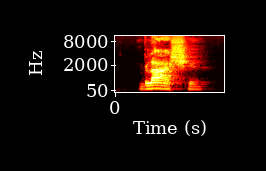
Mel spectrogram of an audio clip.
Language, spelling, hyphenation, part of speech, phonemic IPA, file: Dutch, blaasje, blaas‧je, noun, /ˈblaː.ʃə/, Nl-blaasje.ogg
- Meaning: 1. diminutive of blaas (“bladder”) 2. blister 3. pimple 4. vesicle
